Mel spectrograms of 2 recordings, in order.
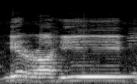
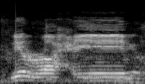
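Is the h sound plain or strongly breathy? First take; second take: plain; strong. First: The h is a plain, easy h. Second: The h is strong and breathy. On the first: The speaker calls it wrong. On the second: The speaker calls it right.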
